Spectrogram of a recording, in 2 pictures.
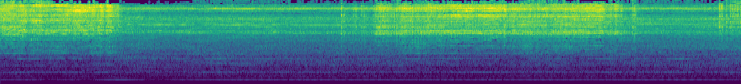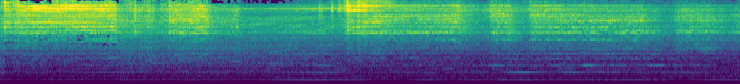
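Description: Angle grinder cutting and grinding steel: a steady motor whine under a loud rasping hiss that swells and eases as the disc is pressed into the metal.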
